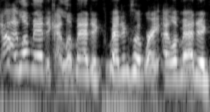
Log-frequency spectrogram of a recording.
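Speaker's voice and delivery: super frantic gushing, pitched way up high. Imitating a preview show presenter's enthusiasm: frantic high Marrow voice. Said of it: "super frantic high Marrow voice".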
